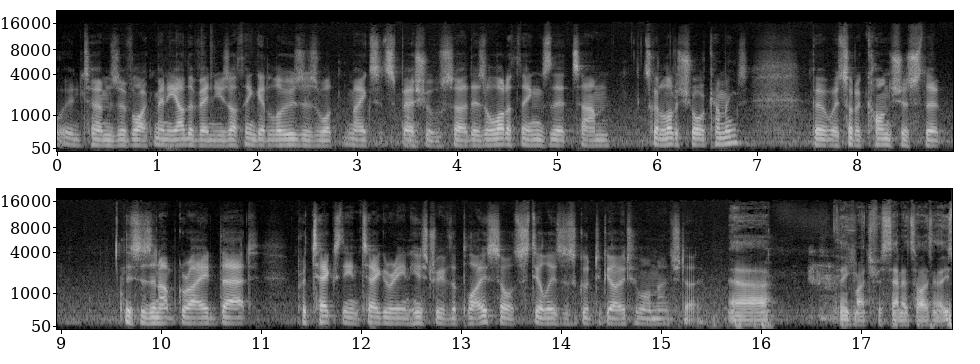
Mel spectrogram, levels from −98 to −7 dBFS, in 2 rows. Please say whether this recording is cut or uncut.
cut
